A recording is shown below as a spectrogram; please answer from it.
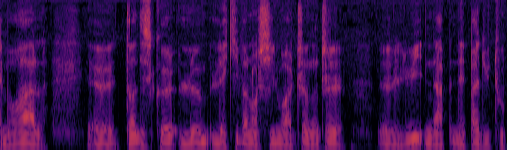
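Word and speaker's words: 政治: prononce Zhengzhi.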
